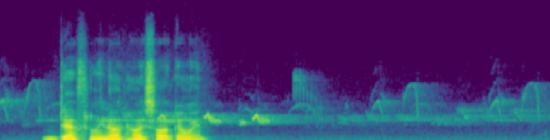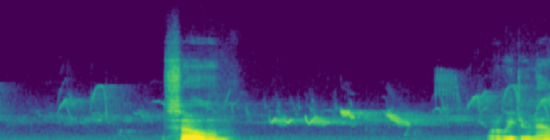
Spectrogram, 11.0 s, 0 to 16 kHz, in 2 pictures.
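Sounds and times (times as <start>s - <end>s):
faint high bird chirps: 0.0s - 11.0s.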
